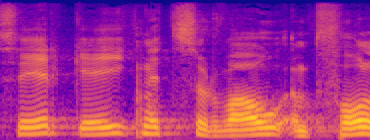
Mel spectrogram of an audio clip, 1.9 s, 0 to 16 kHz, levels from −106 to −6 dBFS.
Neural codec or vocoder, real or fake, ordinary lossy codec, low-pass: none; real; AAC, 96 kbps; 14.4 kHz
